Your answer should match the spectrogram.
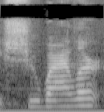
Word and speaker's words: Schouweiler: I'm Dakota County Commissioner Nancy Schuweiler. That's spelled S-C-H-O-U-W-E-I-L-E-R.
